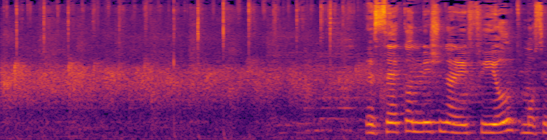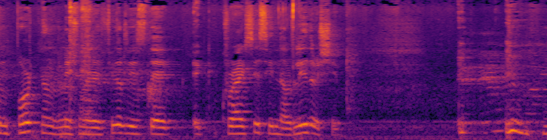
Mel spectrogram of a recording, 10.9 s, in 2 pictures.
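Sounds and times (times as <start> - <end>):
audience applause: 0.0 - 4.3
speech: 3.6 - 9.0, 10.5 - 10.9.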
